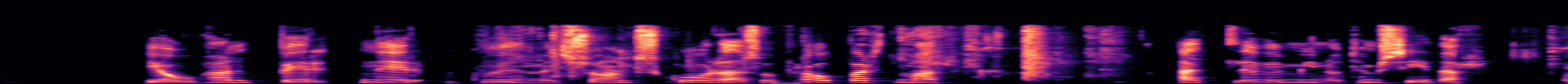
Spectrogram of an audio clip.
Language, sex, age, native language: Icelandic, female, 30-39, Icelandic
